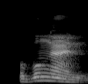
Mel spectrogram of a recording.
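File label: "hubungan", Malay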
